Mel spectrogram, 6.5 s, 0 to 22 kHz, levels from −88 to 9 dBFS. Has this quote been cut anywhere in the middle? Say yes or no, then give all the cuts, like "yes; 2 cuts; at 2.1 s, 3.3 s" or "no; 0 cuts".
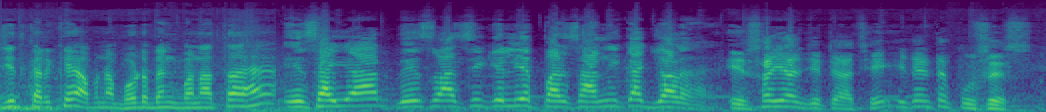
yes; 3 cuts; at 1.7 s, 2.5 s, 4.5 s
